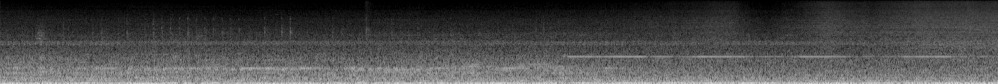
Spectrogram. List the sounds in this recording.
unidentified impact machinery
